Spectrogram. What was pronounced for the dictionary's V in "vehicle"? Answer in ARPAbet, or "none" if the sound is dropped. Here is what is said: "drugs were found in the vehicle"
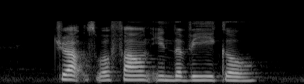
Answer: V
